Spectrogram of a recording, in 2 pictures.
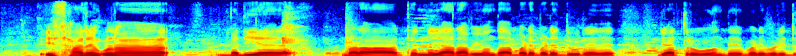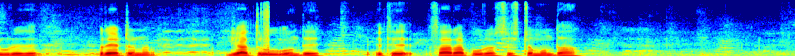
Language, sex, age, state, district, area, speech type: Dogri, male, 30-45, Jammu and Kashmir, Reasi, rural, spontaneous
